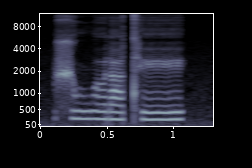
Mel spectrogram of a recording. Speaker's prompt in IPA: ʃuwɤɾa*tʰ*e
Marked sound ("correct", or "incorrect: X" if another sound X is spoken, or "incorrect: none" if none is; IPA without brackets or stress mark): correct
